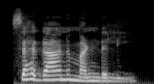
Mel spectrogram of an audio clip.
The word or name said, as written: सहगान मंडली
